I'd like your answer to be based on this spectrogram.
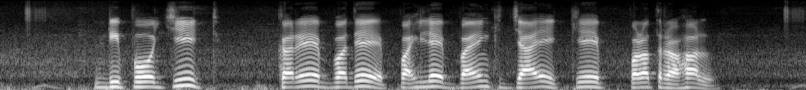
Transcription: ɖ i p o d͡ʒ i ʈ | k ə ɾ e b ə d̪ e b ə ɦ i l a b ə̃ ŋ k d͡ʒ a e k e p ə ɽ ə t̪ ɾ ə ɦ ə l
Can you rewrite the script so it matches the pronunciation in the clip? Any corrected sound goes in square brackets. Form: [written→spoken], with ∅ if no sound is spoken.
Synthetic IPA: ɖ i p o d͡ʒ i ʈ | k ə ɾ e b ə d̪ e [b→p] ə ɦ i l [a→e] b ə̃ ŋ k d͡ʒ a e k e p ə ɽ ə t̪ ɾ ə ɦ ə l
